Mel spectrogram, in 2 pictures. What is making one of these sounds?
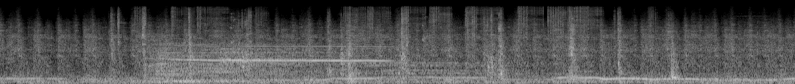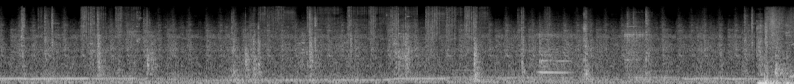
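Metal parts clink and rattle as a machine is repaired by hand.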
